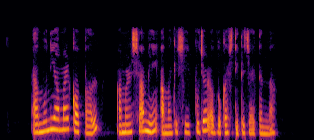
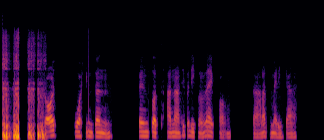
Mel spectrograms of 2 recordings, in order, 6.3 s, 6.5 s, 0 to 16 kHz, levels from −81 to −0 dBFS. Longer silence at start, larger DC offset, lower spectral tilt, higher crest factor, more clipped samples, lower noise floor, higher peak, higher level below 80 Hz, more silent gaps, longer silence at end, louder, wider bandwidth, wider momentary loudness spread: first, 0.6 s vs 0.05 s; neither; second, -5 dB/octave vs -8 dB/octave; second, 18 dB vs 26 dB; neither; second, -83 dBFS vs under -90 dBFS; about the same, -4 dBFS vs -4 dBFS; second, -60 dBFS vs -40 dBFS; second, none vs 0.41-0.53 s, 1.12-1.47 s, 2.25-2.76 s, 3.28-3.33 s, 3.91-3.95 s, 4.62-5.05 s; first, 0.8 s vs 0.6 s; first, -20 LUFS vs -31 LUFS; about the same, 7.8 kHz vs 7.6 kHz; second, 8 LU vs 17 LU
